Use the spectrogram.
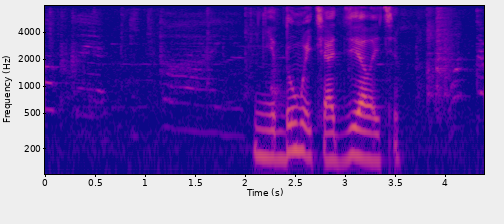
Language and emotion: Russian, angry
